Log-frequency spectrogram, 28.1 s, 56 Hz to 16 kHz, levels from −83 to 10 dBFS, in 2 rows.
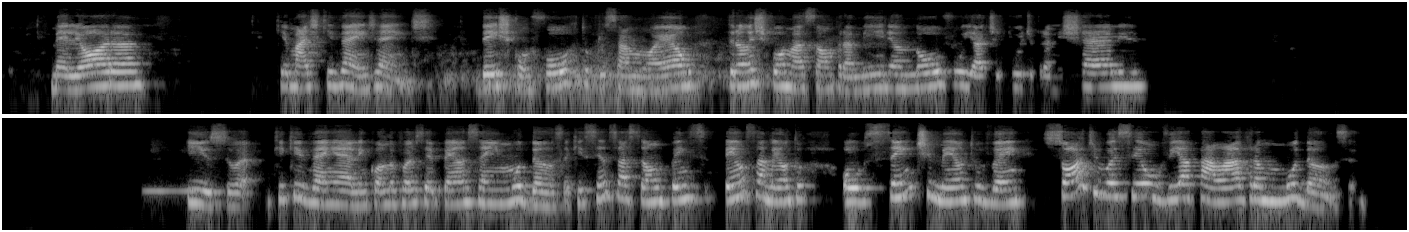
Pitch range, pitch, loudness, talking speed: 210-265 Hz, 230 Hz, -22 LUFS, 95 wpm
